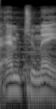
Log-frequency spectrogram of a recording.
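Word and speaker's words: Mtume: This song, of course, by M2Me, which looks like M2M, if you don't know any better. M2Me is how it's pronounced.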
